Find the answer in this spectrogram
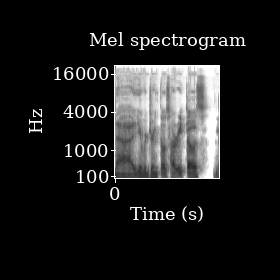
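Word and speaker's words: Jarritos: I call them gertos, but it's pronounced harito.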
